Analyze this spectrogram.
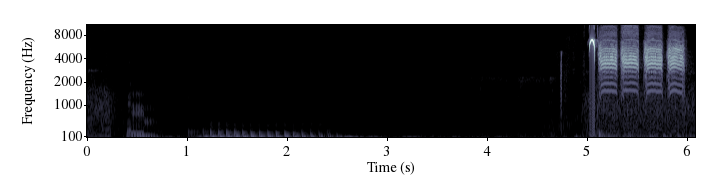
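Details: Chickadee that screams a lot, outdoors in some wind, gives a thin high note, then three loud, harsh, buzzy notes in quick succession, while a person softly coaxes it to come closer just beforehand.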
